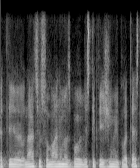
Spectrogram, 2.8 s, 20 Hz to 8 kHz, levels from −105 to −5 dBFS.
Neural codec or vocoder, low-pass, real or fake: codec, 16 kHz, 4 kbps, FreqCodec, smaller model; 7.2 kHz; fake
